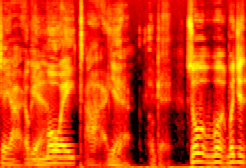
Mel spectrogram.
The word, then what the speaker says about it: Muay Thai: you how do you pronounce it again M Muay Thai mu Tha Muay Tha Muay Thai m u a y right yeah t h a i okay Muay Thai yeah okay so what you what did you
